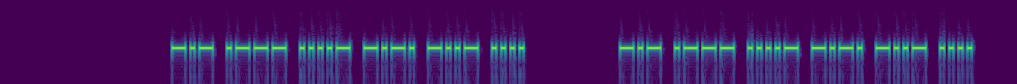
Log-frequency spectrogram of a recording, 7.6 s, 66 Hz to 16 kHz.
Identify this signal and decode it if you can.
Morse code, heard as a keyed tone, about 36 wpm, 700 Hz. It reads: KJ4CXH KJ4CXH
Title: USA Call Signs - 6 Characters - Repeated 3x - 35wpm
